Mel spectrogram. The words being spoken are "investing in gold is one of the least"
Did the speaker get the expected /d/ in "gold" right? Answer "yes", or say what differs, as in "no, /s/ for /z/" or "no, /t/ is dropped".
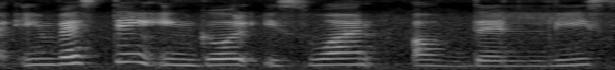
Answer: no, /d/ is dropped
